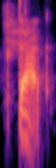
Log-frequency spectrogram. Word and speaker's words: Dag: Did you have, when you meet, is it Dag or Doug? Dag.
